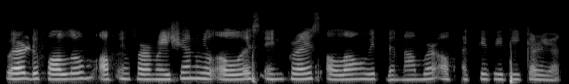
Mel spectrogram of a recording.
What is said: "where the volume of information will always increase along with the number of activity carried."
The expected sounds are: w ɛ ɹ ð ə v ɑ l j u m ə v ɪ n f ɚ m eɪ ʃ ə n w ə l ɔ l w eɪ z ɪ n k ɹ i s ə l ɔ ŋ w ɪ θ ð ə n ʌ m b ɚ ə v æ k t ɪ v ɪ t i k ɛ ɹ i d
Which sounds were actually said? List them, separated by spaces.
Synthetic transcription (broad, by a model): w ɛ ɹ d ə f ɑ l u m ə f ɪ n f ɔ m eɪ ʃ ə n w ə l ɔ l w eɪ s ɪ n k ɹ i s ə l ɔ ŋ w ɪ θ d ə n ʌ m b ɚ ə f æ k t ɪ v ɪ t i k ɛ ɹ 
